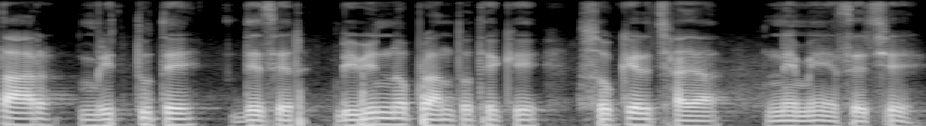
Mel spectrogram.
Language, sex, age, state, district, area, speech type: Bengali, male, 60+, West Bengal, Nadia, rural, read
